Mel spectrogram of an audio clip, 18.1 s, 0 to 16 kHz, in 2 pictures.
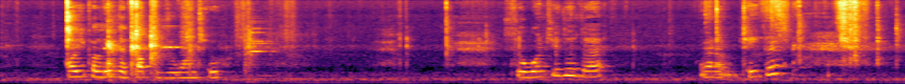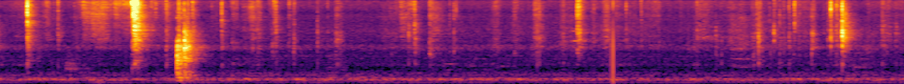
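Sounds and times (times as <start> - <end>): steady low hum: 0.0 - 18.0
paper and tape rustling: 7.6 - 18.0
sharp paper crackle: 13.0 - 18.0.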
